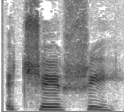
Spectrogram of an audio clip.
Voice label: "March", Gwich'in; Echee srii'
